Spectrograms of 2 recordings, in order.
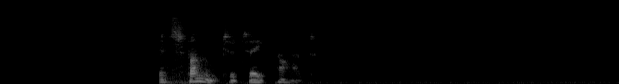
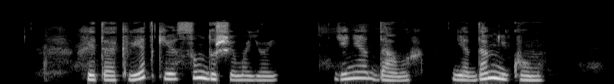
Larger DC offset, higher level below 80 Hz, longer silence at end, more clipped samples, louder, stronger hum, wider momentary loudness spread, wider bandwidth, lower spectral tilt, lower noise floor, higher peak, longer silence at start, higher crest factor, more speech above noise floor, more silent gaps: neither; second, -74 dBFS vs -62 dBFS; second, 0.5 s vs 0.7 s; neither; second, -46 LUFS vs -18 LUFS; neither; first, 20 LU vs 14 LU; first, 10 kHz vs 7.8 kHz; first, -5.5 dB/octave vs -4 dB/octave; first, -74 dBFS vs -61 dBFS; second, -24 dBFS vs -2 dBFS; first, 1.6 s vs 0.8 s; first, 26 dB vs 18 dB; second, 29 dB vs 43 dB; neither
